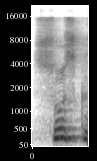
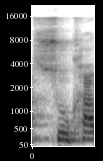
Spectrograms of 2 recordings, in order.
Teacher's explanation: शुष्क शब्द के क अल्प प्राण व्यंजन के महाप्राण ख में परिवर्तन द्वारा सूखा बन गया।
